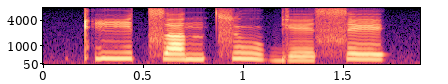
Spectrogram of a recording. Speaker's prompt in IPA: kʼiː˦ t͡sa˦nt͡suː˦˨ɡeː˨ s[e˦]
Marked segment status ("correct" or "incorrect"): correct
